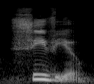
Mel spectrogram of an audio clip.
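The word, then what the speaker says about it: CVUU: coastal virginia unitarian universalist so they call themselves sea view which is kind of a play on word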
